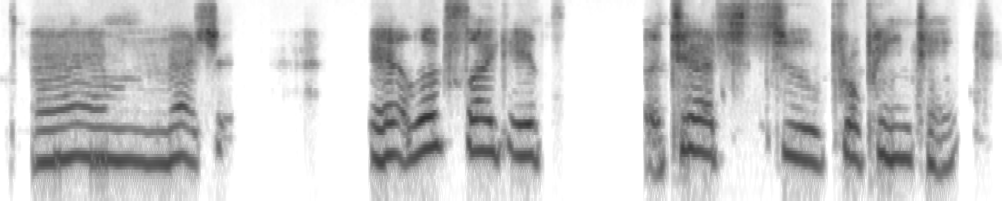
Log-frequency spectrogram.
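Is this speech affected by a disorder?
Yes: cerebral palsy; tracheotomy.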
